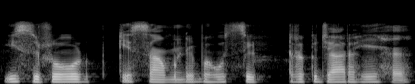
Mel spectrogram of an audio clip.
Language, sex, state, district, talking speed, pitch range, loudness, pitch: Hindi, male, Uttar Pradesh, Saharanpur, 145 wpm, 115-120 Hz, -21 LUFS, 120 Hz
